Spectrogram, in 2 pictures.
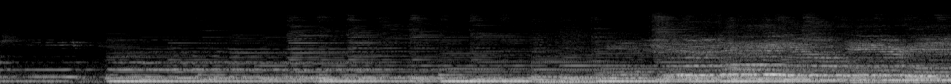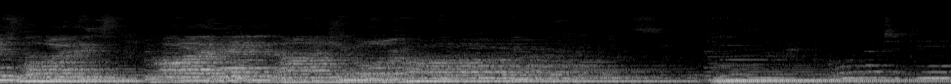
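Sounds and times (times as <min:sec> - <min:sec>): voices singing slow lines: 0:00.0 - 0:04.1, 0:05.8 - 0:16.6
acoustic guitar: 0:00.0 - 0:19.0.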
